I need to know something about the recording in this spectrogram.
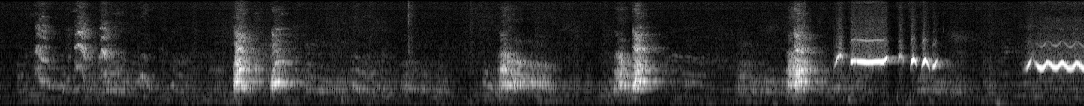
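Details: Pet Lhasa Apso at home barking in sharp, short bursts, single yaps and quick doubles spaced a couple of seconds apart. Toward the end come high, drawn-out whining tones between the barks.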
